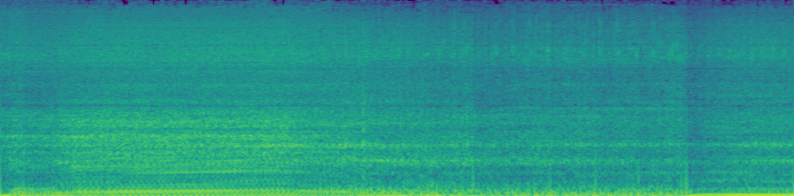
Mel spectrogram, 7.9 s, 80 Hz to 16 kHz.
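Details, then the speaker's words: Engine fitted with a used Edelbrock 650 carburetor, choke not hooked up and air flap not adjusted, driven uphill in gear at hard throttle: a deep, steady drone climbs and holds with no stumble, popping or misfire; it pulls cleanly. "I'm just going to give it some gas. Like I'm taking out kind of extra fast. See what it does."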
